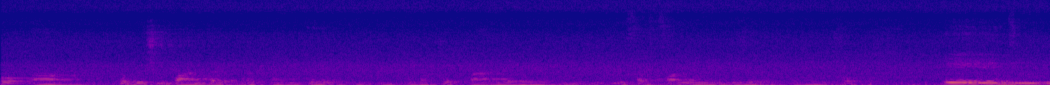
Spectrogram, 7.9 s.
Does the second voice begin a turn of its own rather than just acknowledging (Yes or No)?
No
